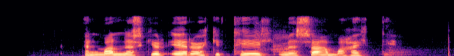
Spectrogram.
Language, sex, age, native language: Icelandic, female, 40-49, Icelandic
